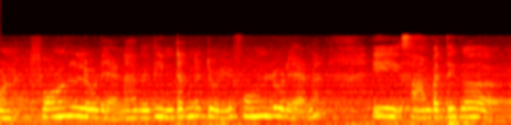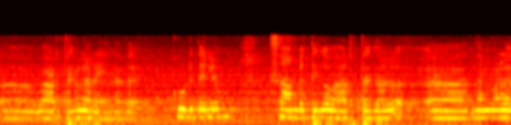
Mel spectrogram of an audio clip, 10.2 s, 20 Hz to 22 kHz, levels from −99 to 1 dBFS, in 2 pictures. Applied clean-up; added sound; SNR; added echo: none; Bowed string instrument; 20 dB; reverberation time 0.8 s.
